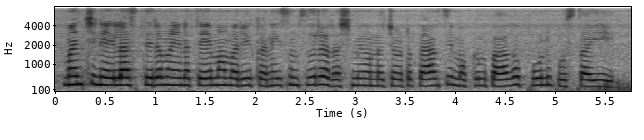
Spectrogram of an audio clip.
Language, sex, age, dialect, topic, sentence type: Telugu, male, 18-24, Southern, agriculture, statement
